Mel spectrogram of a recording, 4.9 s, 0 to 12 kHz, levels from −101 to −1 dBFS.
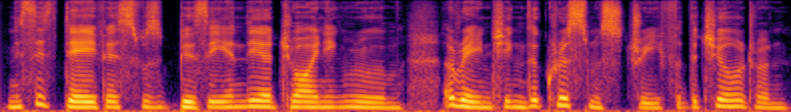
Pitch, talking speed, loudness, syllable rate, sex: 165 Hz, 180 wpm, -17 LUFS, 5.0 syllables/s, female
